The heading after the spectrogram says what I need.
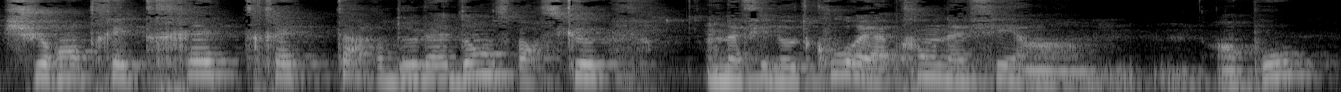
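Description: A woman's voice: medium pitch, a little slow, darkish tone. A woman vlogger chatting casually and familiarly to her viewer, a little self-mocking. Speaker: beauty vlogger. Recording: roomy echo, faint background noise.

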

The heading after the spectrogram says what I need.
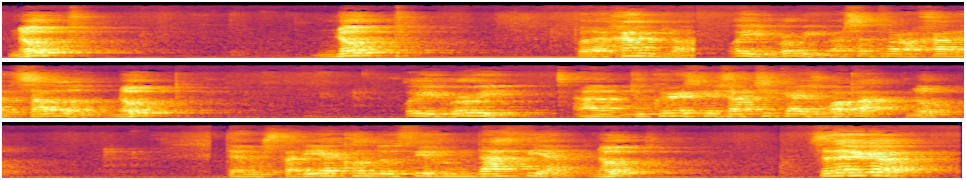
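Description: A man's voice: fairly high pitch, fairly quick. A man hosting a casual language lesson and playfully acting out short example dialogues. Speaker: English teacher. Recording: very echoey room.

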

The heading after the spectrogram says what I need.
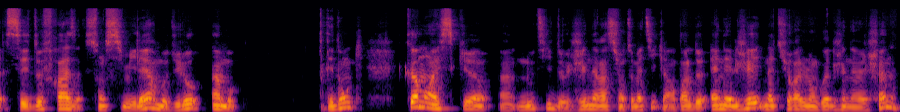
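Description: At a conference, a middle-aged native French speaker lectures an audience while walking through his slides, his voice dark, mellow and medium in pitch. He explains patiently but hesitates often, pausing and restarting his sentences.

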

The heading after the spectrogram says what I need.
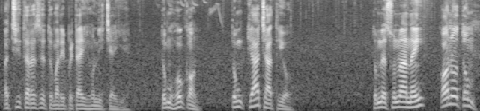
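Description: A very low male voice that swings widely in pitch, dry and suspicious as he questions her. A faint outdoor hush lies underneath. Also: lively intonation, normal speed, a little hiss or hum. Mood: angry. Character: wary young male writer, dry-humoured. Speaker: writer in a romance. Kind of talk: Hindi film dub.

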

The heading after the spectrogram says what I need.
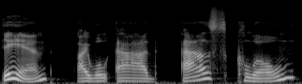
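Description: Man, software tutorial narration, fairly high voice, dry close sound, calm and methodical. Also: drawn-out words, no room sound. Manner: calm and methodical, talks through each step as he types. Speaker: software instructor. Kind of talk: screen-recorded tutorial narration.

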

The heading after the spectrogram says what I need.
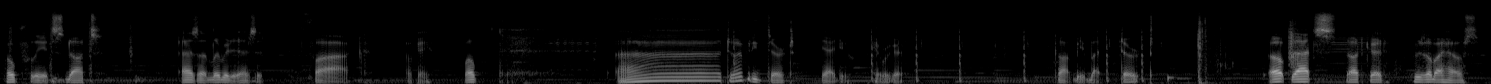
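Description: A man's voice: lowish voice, very animated, a little slow, creaky, pauses often, faint music behind. A young man with a cough, giving rambling, joking gameplay commentary and swearing freely. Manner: rambling, joking, swears freely, corrects himself mid-sentence. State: sick with a cough. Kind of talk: casual let's-play commentary.

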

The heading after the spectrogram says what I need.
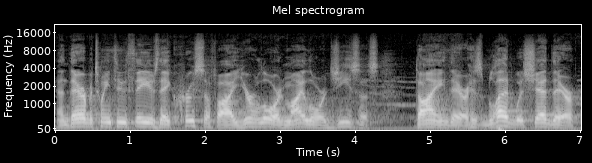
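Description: An older man preaching a sermon from a church pulpit, talking to the congregation in a conversational, animated way. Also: mid-range voice, slow pace. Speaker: pastor. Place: church sanctuary, at a wooden pulpit. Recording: roomy hall reverb from the sanctuary.

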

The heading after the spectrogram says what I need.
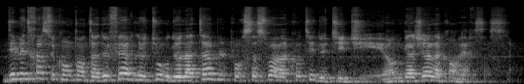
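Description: A man narrating a romance audiobook in an even, measured storytelling manner. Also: high-pitched. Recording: roomy with faint hiss.

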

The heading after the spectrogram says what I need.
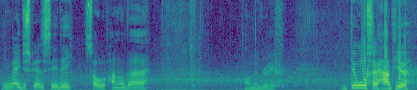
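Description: A man's voice: fairly high pitch, animated, normal speed, a little mellow, slight background noise. A man presenting a dealer walk-around video of a camper van, with upbeat sales patter and repeated words, recorded on a handheld phone outdoors and inside the van. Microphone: phone camera held by the speaker.

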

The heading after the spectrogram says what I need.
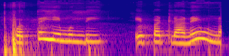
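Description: A woman voicing a young wife who is hurt, proud and quick-tempered, speaking sharply and curtly, in a storybook reading. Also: high voice, dark tone, a little hiss or hum, close to an everyday voice.

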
